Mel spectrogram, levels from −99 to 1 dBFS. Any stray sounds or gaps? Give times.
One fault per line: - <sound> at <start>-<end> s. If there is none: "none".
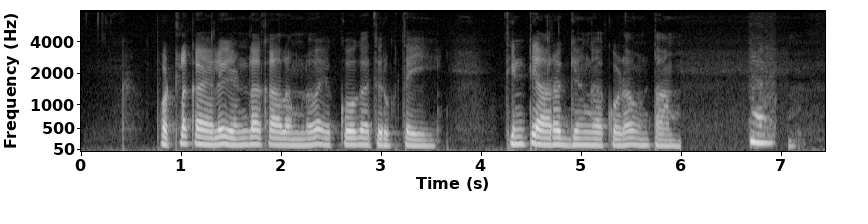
- laugh at 6.7-7.0 s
